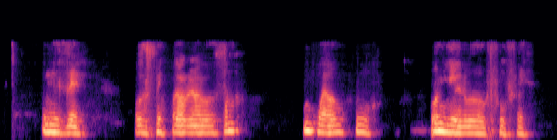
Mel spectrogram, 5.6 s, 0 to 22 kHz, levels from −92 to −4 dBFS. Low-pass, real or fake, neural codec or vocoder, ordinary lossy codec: 7.2 kHz; fake; codec, 24 kHz, 1.5 kbps, HILCodec; none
